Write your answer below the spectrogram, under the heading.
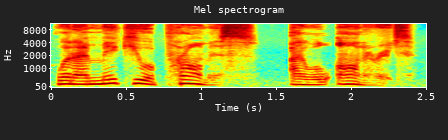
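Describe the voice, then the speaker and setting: A man's voice: a little high, animated, brisk, faint music behind, close to an everyday voice. A man voicing a stoic, aloof young immortal male guardian in a video game, terse, solemn and formal.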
